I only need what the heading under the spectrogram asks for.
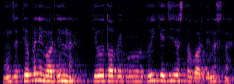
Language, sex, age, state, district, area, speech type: Nepali, male, 45-60, West Bengal, Darjeeling, rural, spontaneous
